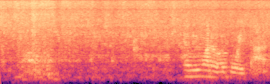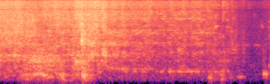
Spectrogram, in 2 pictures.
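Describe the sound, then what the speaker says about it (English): Water running from a kitchen tap, a steady hiss that goes on throughout and fades near the end, with a person talking over it. "Sorry for that bit of water in your ears"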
